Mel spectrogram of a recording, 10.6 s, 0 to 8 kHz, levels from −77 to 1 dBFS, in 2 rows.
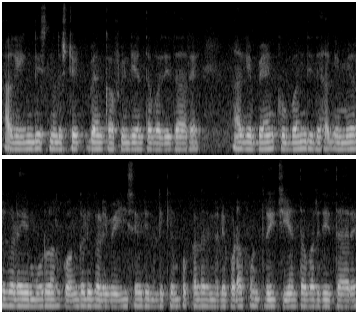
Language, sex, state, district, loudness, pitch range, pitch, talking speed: Kannada, male, Karnataka, Raichur, -27 LUFS, 125-130 Hz, 125 Hz, 145 wpm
